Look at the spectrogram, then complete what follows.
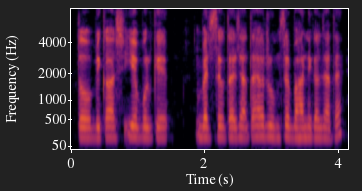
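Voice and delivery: ordinary delivery, nothing marked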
